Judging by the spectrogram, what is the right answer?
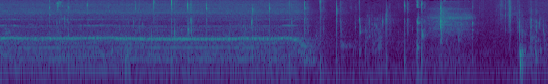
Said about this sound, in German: Also alle einen großen Schluck trinken, wie ich es auch gerade tue.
